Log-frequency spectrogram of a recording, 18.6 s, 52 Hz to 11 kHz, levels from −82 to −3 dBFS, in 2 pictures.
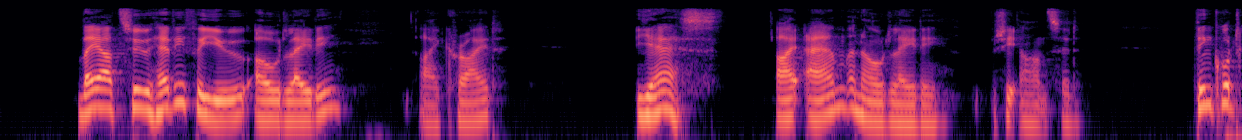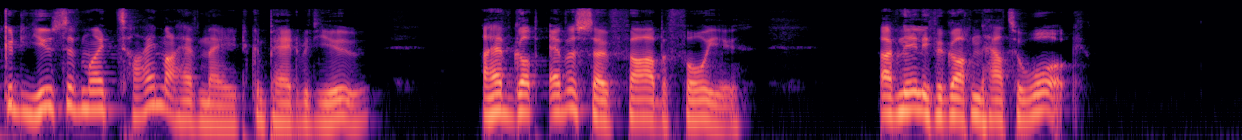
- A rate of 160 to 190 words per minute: No, average, 145 wpm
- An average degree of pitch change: No, wide, 6.4 semitones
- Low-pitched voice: Yes, low, 125 Hz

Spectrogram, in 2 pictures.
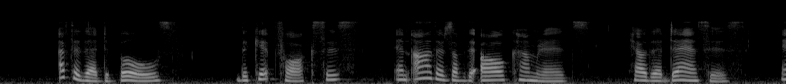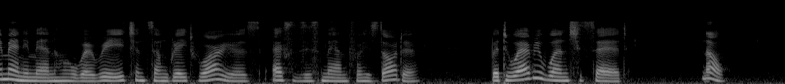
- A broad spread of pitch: No, average, 3.9 semitones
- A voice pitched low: No, medium, 175 Hz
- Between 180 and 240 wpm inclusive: No, average, 150 wpm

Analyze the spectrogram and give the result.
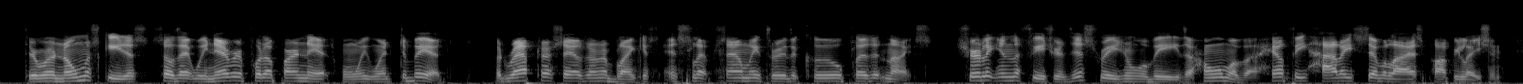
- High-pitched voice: No, medium, 145 Hz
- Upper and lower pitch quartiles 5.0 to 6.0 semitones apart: No, average, 3.5 semitones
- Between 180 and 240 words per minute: Yes, average, 185 wpm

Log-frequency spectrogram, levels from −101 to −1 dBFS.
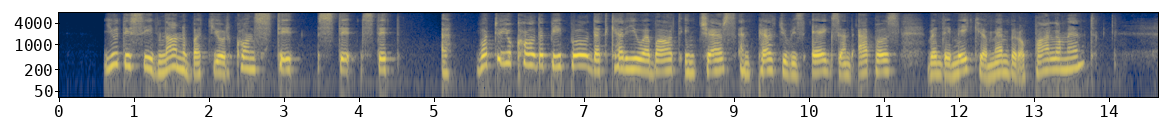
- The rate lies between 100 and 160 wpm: Yes, average, 145 wpm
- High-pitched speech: Yes, high, 200 Hz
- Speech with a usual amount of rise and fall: No, wide, 6.5 semitones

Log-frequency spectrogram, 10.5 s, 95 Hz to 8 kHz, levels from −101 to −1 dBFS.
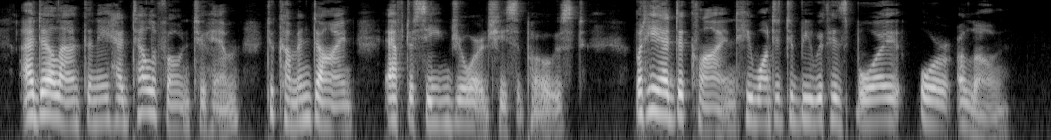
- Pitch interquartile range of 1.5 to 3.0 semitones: Yes, average, 2.7 semitones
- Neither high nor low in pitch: Yes, medium, 175 Hz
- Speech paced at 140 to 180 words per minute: Yes, average, 155 wpm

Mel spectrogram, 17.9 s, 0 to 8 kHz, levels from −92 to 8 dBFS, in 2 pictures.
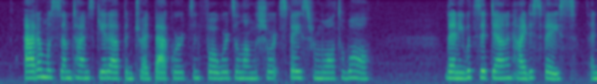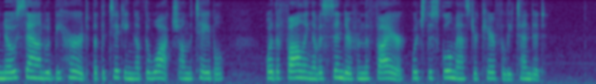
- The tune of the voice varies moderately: No, narrow, 1.8 semitones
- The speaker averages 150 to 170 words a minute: No, average, 190 wpm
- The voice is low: No, high, 220 Hz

